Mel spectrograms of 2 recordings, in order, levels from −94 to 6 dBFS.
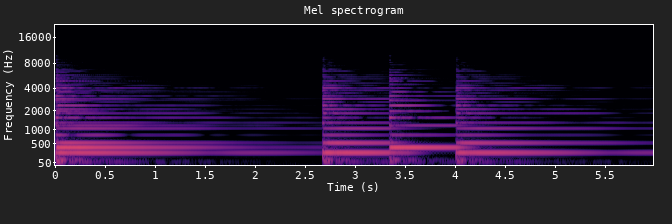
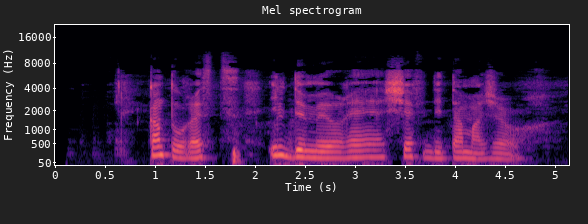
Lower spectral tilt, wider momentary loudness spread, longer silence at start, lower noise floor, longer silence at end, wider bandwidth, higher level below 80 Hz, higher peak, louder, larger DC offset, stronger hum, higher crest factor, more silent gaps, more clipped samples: about the same, -5.5 dB/octave vs -4.5 dB/octave; about the same, 21 LU vs 19 LU; second, 0 s vs 0.6 s; second, -64 dBFS vs -70 dBFS; second, 0 s vs 0.25 s; second, 8.6 kHz vs 10.5 kHz; second, -68 dBFS vs -58 dBFS; second, -26 dBFS vs -12 dBFS; second, -43 LUFS vs -31 LUFS; neither; neither; about the same, 18 dB vs 20 dB; neither; neither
